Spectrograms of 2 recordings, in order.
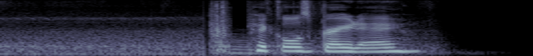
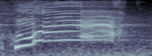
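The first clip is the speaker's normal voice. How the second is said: high shriek of fright; sudden scared yelp; startled scream; 4 dB louder than usual. Real, not acted. Jump scare.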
